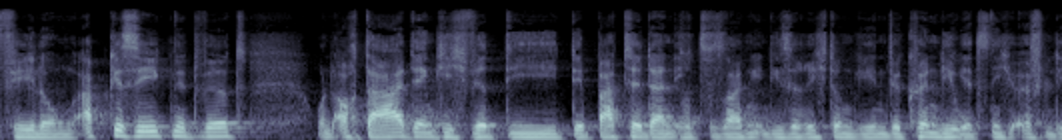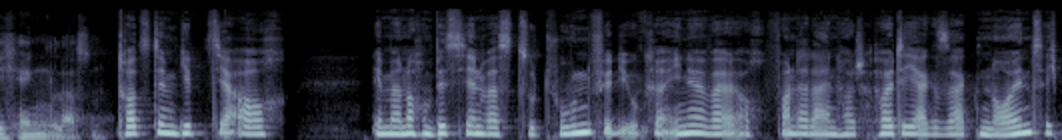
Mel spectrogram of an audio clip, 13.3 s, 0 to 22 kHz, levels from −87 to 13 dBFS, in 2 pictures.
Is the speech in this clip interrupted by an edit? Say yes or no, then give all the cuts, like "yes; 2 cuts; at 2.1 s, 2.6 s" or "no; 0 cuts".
yes; 3 cuts; at 4.2 s, 6.0 s, 7.3 s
